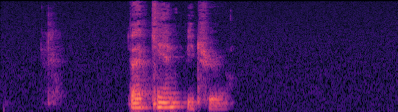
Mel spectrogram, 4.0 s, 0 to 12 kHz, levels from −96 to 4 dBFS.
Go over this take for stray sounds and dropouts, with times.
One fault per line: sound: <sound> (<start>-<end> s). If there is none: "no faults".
no faults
